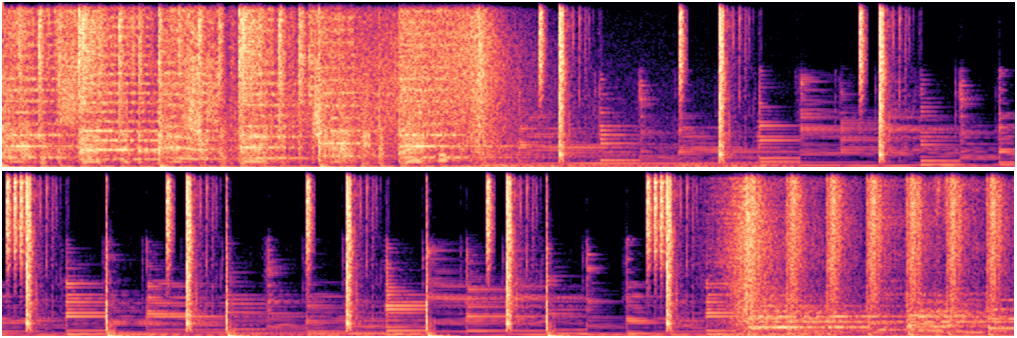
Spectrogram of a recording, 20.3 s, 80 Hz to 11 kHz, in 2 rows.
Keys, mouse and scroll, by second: 0.3 click, 2.4 right click, 3.8 click, 5.8-10.4 shift+drag, 19.1-20.2 drag.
